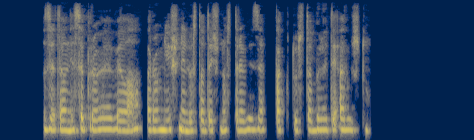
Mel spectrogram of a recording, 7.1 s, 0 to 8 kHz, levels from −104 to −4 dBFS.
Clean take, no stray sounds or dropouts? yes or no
yes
